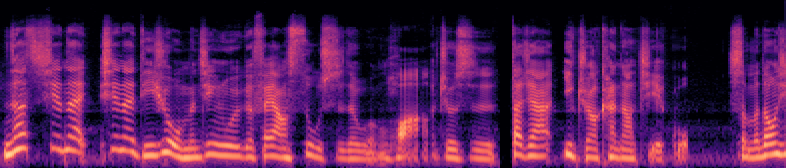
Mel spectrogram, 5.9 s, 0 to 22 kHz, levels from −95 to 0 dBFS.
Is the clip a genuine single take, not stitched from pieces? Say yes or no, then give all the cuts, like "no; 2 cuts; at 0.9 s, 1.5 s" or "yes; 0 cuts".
no; 2 cuts; at 3.8 s, 4.3 s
